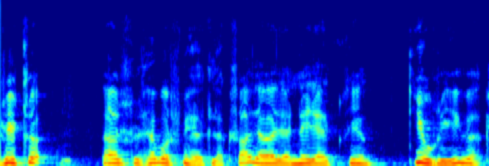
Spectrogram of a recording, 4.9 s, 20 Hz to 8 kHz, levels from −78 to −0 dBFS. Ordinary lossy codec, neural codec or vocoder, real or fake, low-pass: none; none; real; 7.2 kHz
